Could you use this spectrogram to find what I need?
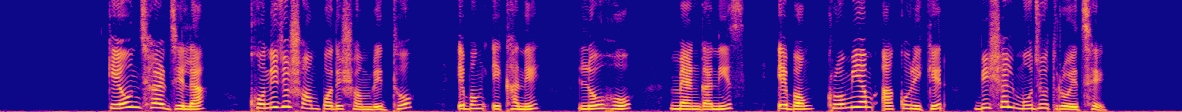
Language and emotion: Bengali, neutral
